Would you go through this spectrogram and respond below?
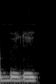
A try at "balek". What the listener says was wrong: T'as dit Belek ou Balek? T'as dit Belek. T'as dit Belek.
